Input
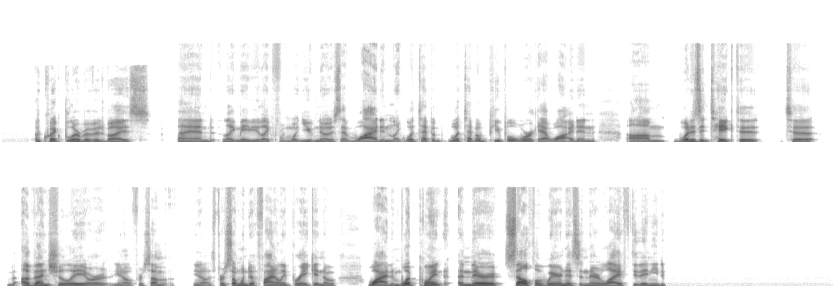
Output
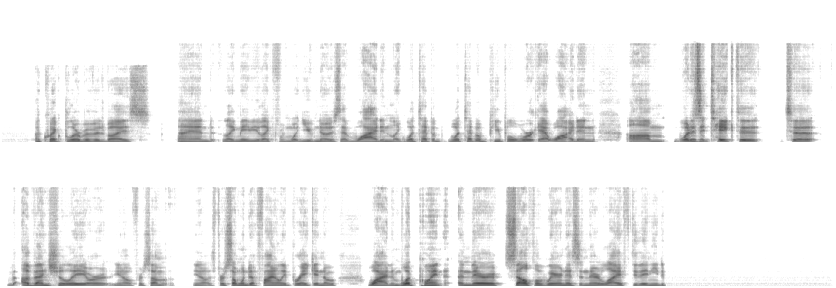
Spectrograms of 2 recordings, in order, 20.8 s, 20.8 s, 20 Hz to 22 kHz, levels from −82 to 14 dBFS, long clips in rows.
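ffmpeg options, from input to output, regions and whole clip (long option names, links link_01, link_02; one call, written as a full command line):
ffmpeg -i in.wav -filter_complex "[0:a]asettb=1/sr,asplit=3[link_01][link_02][link_03];[link_01]atrim=end=6.554[link_04];[link_02]atrim=start=6.55:end=10.64,asetpts=PTS-STARTPTS,afade=type=in:duration=0.004:curve=qsin,afade=type=out:start_time=4.086:duration=0.004:curve=qsin,highpass=frequency=220:poles=1,highshelf=frequency=7500:gain=9,aecho=1:1:4.7:0.87,atrim=end_sample=180369[link_05];[link_03]atrim=start=10.636[link_06];[link_04][link_05]acrossfade=duration=0.004:curve1=hsin:curve2=qsin[link_07];[link_07][link_06]acrossfade=duration=0.004:curve1=qsin:curve2=hsin,asettb=1/sr,asplit=3[link_08][link_09][link_10];[link_08]atrim=end=15.504[link_11];[link_09]atrim=start=15.5:end=16.05,asetpts=PTS-STARTPTS,afade=type=in:duration=0.004:curve=qsin,afade=type=out:start_time=0.546:duration=0.004:curve=qsin,bandreject=frequency=290:width=5.4,aecho=1:1:1.2:0.65,atrim=end_sample=24255[link_12];[link_10]atrim=start=16.046[link_13];[link_11][link_12]acrossfade=duration=0.004:curve1=hsin:curve2=qsin[link_14];[link_14][link_13]acrossfade=duration=0.004:curve1=qsin:curve2=hsin,equalizer=frequency=490:width=1.5:gain=-3.5,aecho=1:1:2.1:0.56" out.wav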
